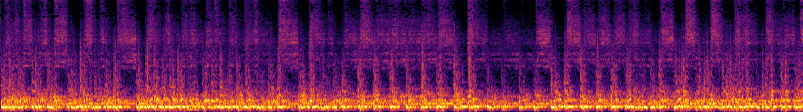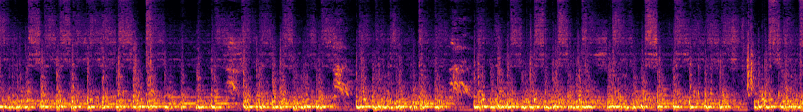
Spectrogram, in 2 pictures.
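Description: Loud procession music with dense, rapid drumming, bass drum and snare strokes, over sustained tones. It drops out briefly three times a little past the middle.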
